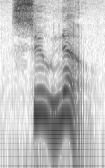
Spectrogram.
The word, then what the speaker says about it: swnw: He is a SWNW, pronounced su no, the Egyptian word for a physician.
